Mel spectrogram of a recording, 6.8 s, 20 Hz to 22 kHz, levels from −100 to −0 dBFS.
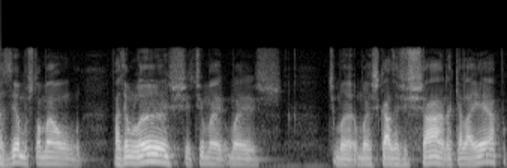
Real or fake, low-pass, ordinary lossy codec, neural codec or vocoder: real; none; none; none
